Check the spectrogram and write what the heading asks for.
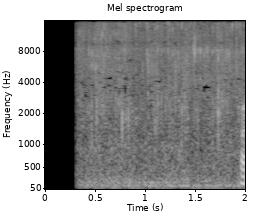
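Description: Light rain falling on an open umbrella held just overhead: a steady hiss with faint ticks of drops.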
